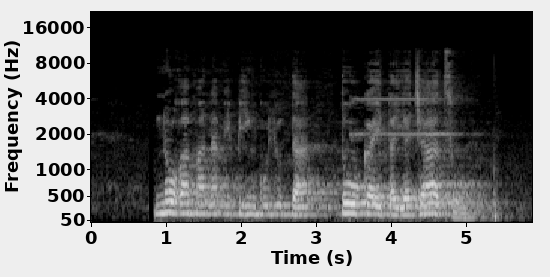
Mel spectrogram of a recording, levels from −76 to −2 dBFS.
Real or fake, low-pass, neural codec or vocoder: fake; 10.8 kHz; vocoder, 48 kHz, 128 mel bands, Vocos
